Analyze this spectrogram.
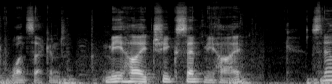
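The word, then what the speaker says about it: Csikszentmihalyi: mahali how the do you pronounce his name one second mihai cheek sent me high so now it's time to discuss the extrinsic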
